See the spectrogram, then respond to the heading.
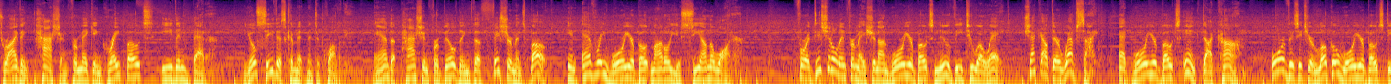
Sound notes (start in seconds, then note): none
